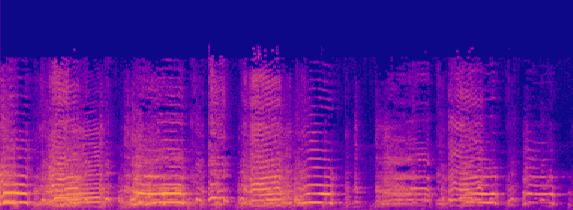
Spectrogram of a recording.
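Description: A hen clucks and a rooster crows in a series of loud, harsh calls, about six bursts with short gaps between them. No one is talking.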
